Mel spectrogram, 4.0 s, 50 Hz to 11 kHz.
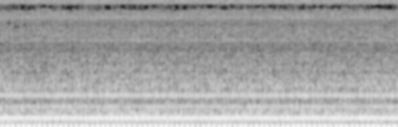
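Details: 2007 Jeep Commander after rack-and-pinion and power steering pump work, noise still present: steady mid-pitched hum over an even idle pulse, initially thought to be the pump but traced to a collapsing vacuum hose.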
